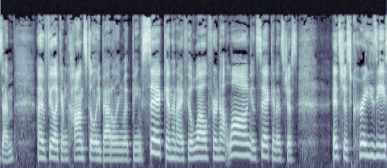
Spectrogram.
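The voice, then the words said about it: Stuffed-up, congested voice. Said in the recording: “I sound stuffed up because I am getting better”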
